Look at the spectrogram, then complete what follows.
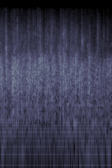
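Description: Audience applause fills the space, a steady dense patter of many hands clapping at once, sustained and fairly loud with no pauses, and no voices break through. The applause welcomes a guest from IM College, a vocational school, invited onto the couch.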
